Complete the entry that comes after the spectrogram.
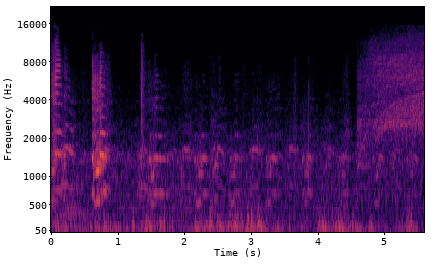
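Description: Geese honking repeatedly, with a few sharp knocks in the first second or so. Near the end the sound changes suddenly to a steady hiss with a thin high whine.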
